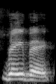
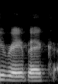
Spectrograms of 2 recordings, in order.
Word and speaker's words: Hrabik: first um it's rabbit correct rebec yeah you really did if the H sub completely silent completely silent yep it's check I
